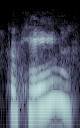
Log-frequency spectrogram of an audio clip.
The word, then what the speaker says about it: Cocagne: Cocaine. Cocagne, which seems to be pronounced cocaine, but like in a very like perfume, a cologne kind of spelling.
